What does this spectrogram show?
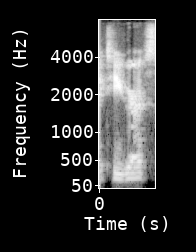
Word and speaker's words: Tigrex: flagship uh t-grex um t-gifts tiger x however you say it i say t gross because that's how it's supposed to be said that's how i kind of learned how to say it so t greg's it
